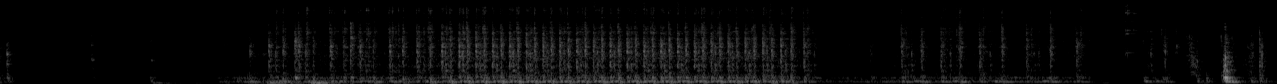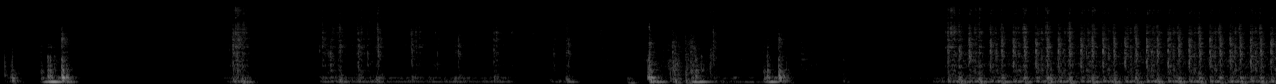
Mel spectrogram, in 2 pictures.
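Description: A sewing machine stitches a handbag in quick, even ticking runs, stopping and starting several times with short pauses between bursts, fairly close and quiet overall.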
